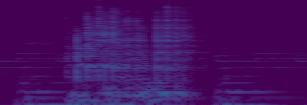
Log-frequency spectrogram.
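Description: A pair of dice clatter and tumble across a hard tabletop for about a second, a quick bright rattle of small clicks, ending abruptly with no voices; the two dice total five.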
